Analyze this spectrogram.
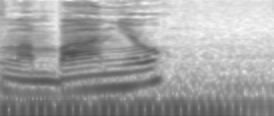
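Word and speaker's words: λαμβάνω: so that word receive the word receive is pronounced lambano it almost looks like a spanish word and then strong's g2983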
